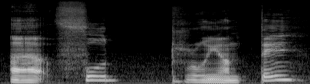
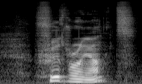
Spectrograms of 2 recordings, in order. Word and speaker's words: Foudroyante: Foudroyante. No, that's Italian pronunciation. Foudroyante against the Rune, Yorick.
